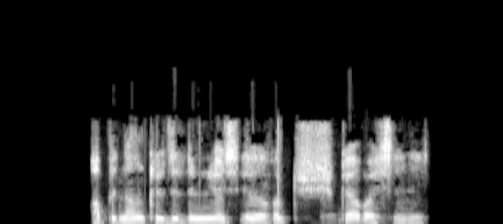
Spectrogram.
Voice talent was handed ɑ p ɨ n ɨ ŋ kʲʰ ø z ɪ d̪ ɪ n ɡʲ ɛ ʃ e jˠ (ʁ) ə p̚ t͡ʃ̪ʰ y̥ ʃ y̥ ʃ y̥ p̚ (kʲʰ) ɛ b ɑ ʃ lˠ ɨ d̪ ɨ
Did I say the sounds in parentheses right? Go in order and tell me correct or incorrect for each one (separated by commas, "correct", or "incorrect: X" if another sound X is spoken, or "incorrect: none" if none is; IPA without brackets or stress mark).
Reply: correct, incorrect: kʲ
